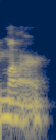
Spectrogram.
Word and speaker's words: Marr: Yeah, so your third great grandfather, John Mar, is that how you say it? Marr. Yeah, Mar. like M-A-R. M-A-R.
